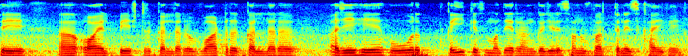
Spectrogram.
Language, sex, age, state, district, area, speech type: Punjabi, male, 18-30, Punjab, Barnala, rural, spontaneous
